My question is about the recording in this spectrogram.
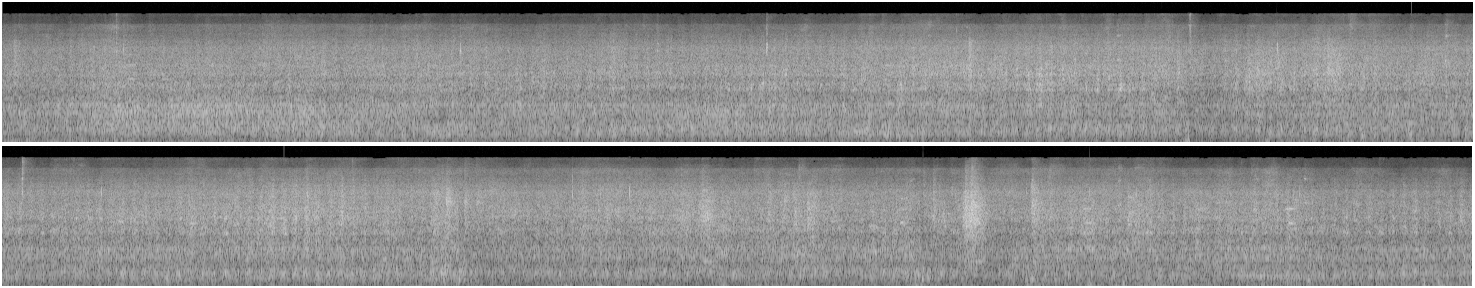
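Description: ICF passenger coach running at speed on the rails: a steady rumble of wheels on track with the clickety-clack of rail joints, and a few sharper knocks scattered through.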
